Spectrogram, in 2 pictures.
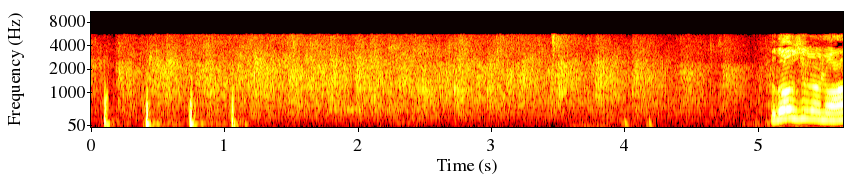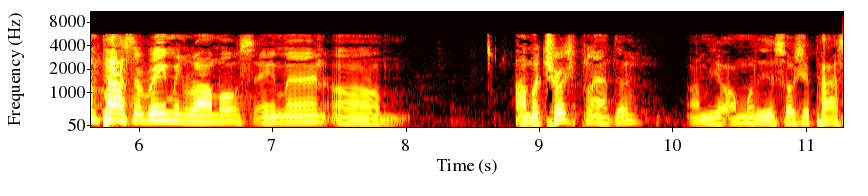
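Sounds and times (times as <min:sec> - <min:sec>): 
audience clapping: 0:00.0 - 0:05.8
speech: 0:05.1 - 0:08.0, 0:08.8 - 0:11.2.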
